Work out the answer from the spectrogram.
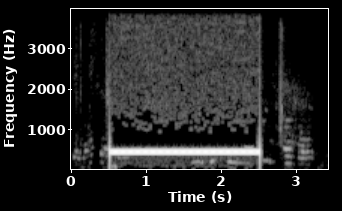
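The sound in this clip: A telephone rings while the caller waits for a busy line to pick up: one long, steady, mid-pitched ring tone of about two seconds, with brief faint sounds before and after it.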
